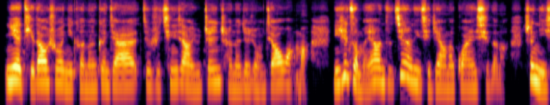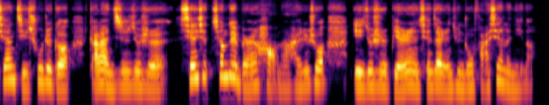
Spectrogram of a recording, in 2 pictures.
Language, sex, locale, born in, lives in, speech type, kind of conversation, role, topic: Chinese, female, zh-CN, United States, United States, conversation, podcast, host, 你会怎样平衡给予与接受帮助？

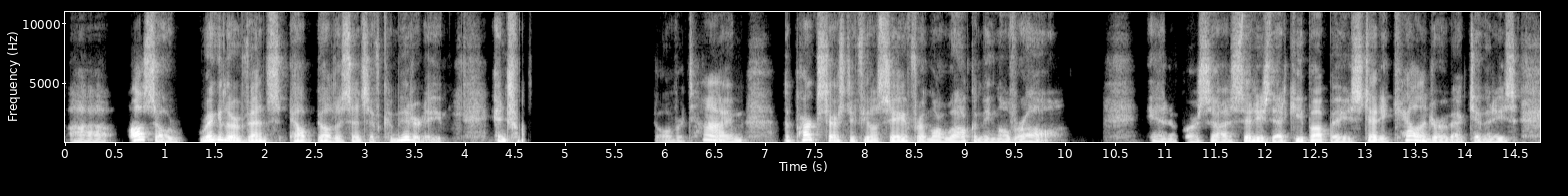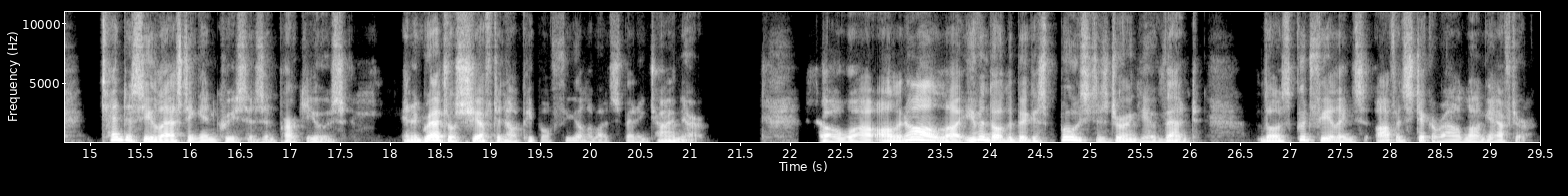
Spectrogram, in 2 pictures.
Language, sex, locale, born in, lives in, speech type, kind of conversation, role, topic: English, male, en-US, United States, United States, read, expert-assistant, expert, What factors make public parks feel less safe?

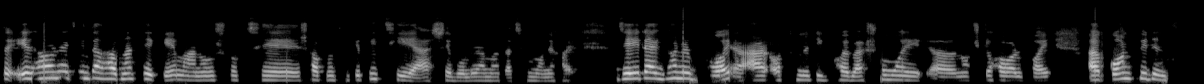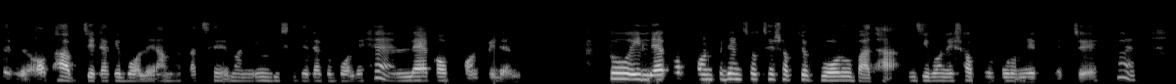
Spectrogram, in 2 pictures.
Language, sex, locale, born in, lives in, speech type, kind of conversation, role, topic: Bengali, female, bn-BD, Bangladesh, Bangladesh, conversation, unstructured, none, তোমার স্বপ্ন পূরণের পথে সবচেয়ে বড় বাধা কী হতে পারে?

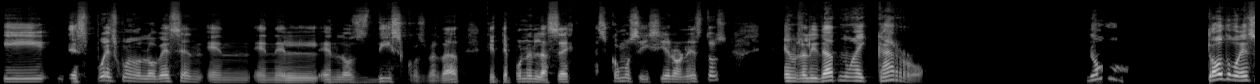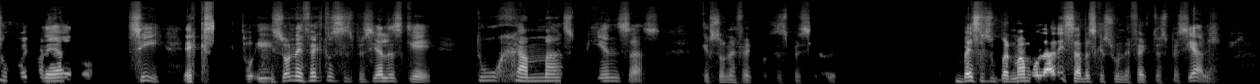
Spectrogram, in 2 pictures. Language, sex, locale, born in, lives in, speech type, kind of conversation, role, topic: Spanish, male, es-MX, Mexico, United States, conversation, unstructured, none, ¿Cómo ha cambiado el entretenimiento con la tecnología?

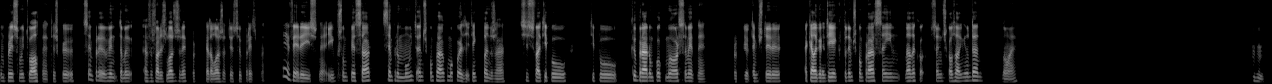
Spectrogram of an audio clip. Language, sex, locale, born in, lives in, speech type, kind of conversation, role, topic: Portuguese, male, pt-PT, Portugal, Portugal, conversation, unstructured, none, Qual foi a melhor compra que você já fez?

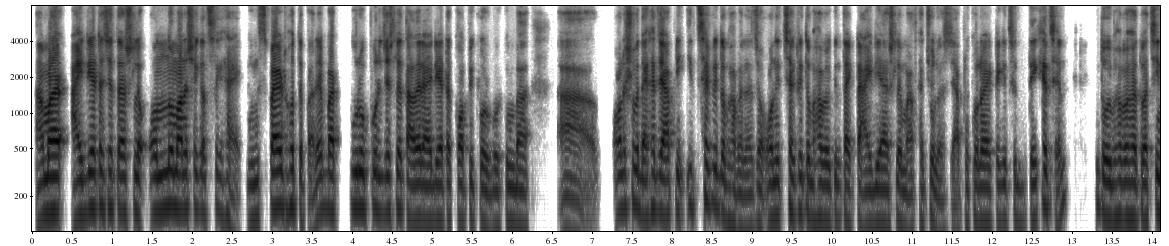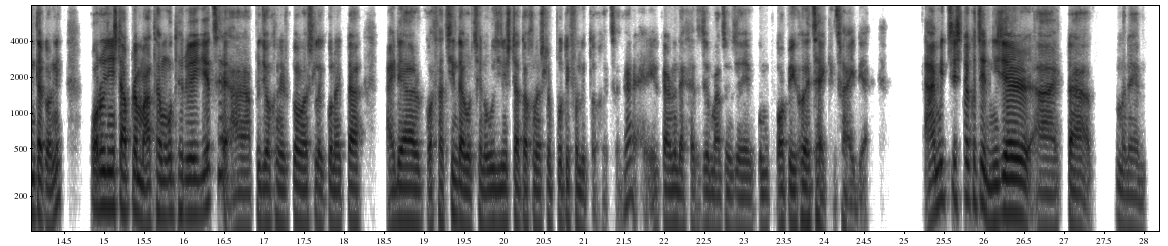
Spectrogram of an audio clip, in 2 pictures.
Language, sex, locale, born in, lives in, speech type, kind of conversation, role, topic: Bengali, male, bn-BD, Bangladesh, Bangladesh, conversation, podcast, guest, তুমি নতুন আইডিয়া কীভাবে খুঁজে বের করো?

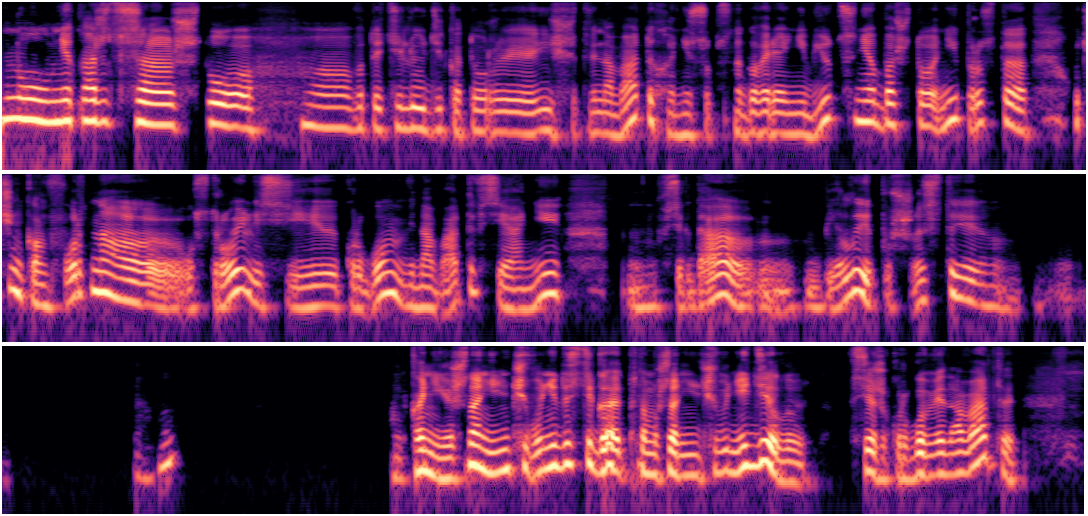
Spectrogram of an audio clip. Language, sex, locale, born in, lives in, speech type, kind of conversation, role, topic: Russian, female, ru-RU, Russia, Italy, conversation, podcast, host, Как ты решаешь, что считать ошибкой, а что — опытом?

